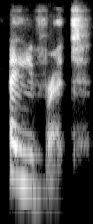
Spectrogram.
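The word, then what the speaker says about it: favourite: you this favorite and the the pronunciation as well we often don't even pronounced but oh in the middle we just say favorite because it's much quicker it's faster to say but you know you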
